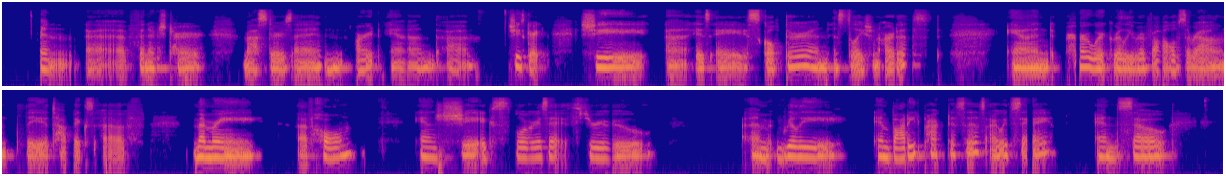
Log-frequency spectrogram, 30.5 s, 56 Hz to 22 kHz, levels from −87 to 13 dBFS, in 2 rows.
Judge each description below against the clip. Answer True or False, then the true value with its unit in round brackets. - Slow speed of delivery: True (90 wpm)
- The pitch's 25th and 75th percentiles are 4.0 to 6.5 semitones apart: False (3.2 semitones)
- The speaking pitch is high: True (210 Hz)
